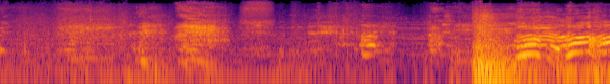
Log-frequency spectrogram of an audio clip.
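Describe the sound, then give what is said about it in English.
A single heavy, dull thud of a large metal artillery shell being knocked down as men lift it, loud, followed by urgent voices; muffled talk and movement come before the impact. “Careful, what did I say? The slightest knock and these shells can blow.”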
